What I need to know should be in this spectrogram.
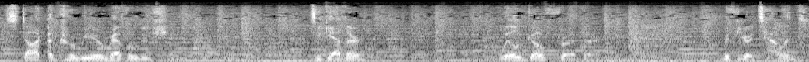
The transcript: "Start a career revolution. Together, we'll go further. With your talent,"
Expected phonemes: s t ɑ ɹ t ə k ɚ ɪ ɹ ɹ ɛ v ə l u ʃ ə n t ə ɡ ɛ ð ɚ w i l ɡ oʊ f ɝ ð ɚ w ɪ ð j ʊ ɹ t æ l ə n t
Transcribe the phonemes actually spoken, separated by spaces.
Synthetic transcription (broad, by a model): s t ɑ ɹ t ə k ɚ ɪ ɹ ɹ ɛ v ə l u ʃ ə n t ə ɡ ɛ ð ɚ w i l ɡ oʊ f ɝ ð ɚ w ɪ ð j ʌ ɹ t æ l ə n t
